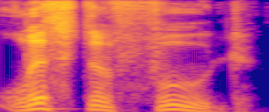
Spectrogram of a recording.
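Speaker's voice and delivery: a lightly voiced, slow, deadpan small-town chef; deadpan Pierre. Retelling Tom's bit on Letterman, mildly deadpan slow chef. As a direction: drop the answer slow and flat as a joke. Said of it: "And he went".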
